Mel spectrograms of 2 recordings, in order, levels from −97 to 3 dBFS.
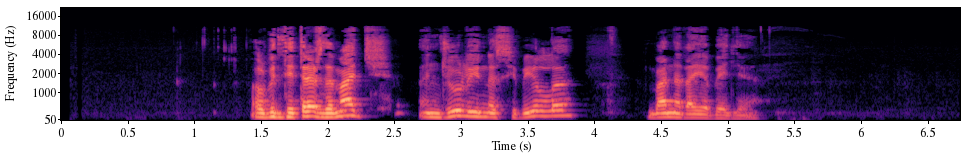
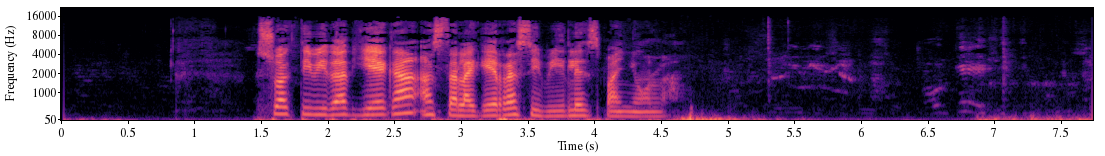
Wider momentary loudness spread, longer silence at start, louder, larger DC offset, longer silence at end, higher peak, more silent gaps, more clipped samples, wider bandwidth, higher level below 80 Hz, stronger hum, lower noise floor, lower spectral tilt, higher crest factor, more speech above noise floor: second, 16 LU vs 19 LU; first, 1.45 s vs 0.15 s; about the same, -20 LUFS vs -21 LUFS; neither; first, 1.55 s vs 0 s; about the same, 0 dBFS vs -2 dBFS; neither; neither; second, 11.5 kHz vs 16 kHz; second, -68 dBFS vs -40 dBFS; neither; first, -75 dBFS vs -62 dBFS; first, -5.5 dB/octave vs -1.5 dB/octave; about the same, 22 dB vs 24 dB; first, 55 dB vs 39 dB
